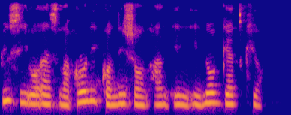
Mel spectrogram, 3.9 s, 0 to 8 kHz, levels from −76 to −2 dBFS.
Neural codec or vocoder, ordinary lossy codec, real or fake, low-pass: vocoder, 22.05 kHz, 80 mel bands, HiFi-GAN; none; fake; 7.2 kHz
